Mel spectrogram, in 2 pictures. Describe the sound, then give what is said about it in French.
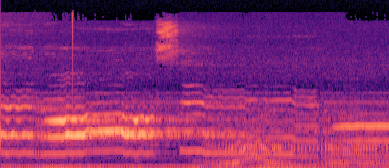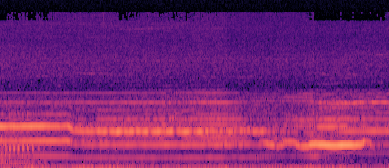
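Humpback whale calls picked up by a hydrophone: long, drawn-out tonal moans rich in harmonics, with sweeping upward and downward swoops midway, over a steady low underwater hum. “Et au même moment, la réponse d'une baleine à bosse captée dans l'hydrophone.”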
